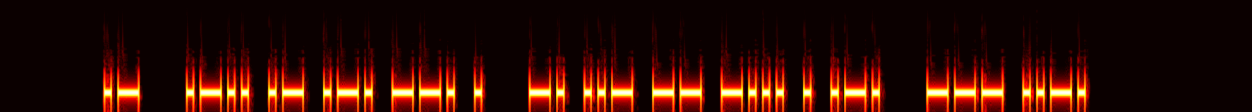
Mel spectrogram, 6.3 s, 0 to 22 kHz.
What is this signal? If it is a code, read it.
Morse code, heard as a keyed tone, about 34 wpm, 700 Hz. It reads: A LARGE NUMBER OF
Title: Sets of 4 Words 35wpm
